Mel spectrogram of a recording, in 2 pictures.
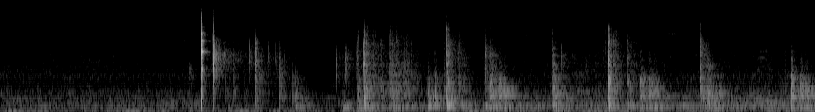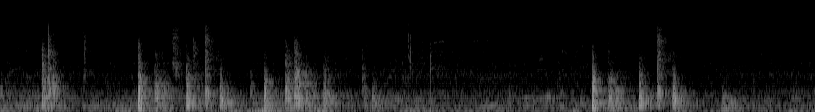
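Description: A hard pool break: the cue strikes the cue ball with a sharp crack about one and a half seconds in, and it smashes into the rack of English eight-ball balls. A long run of clicks and knocks follows as the red and yellow balls collide with each other and rebound off the cushions, thinning out near the end.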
